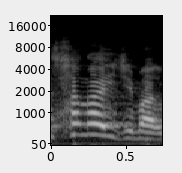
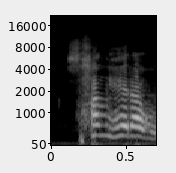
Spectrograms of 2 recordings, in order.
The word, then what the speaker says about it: 상하이: 그러니까 원칙은 상하이지만 우리가 이거 지금 뭐라고 읽고 있어요? 상해라고 읽고 있잖아요. 그러니까 상해를 허용한다.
